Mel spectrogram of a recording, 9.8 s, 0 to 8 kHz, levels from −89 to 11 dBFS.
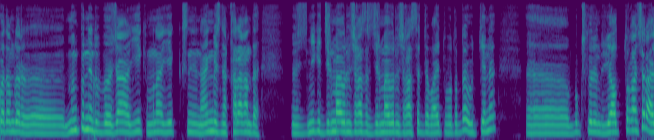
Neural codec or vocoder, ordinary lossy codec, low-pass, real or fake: none; none; 7.2 kHz; real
